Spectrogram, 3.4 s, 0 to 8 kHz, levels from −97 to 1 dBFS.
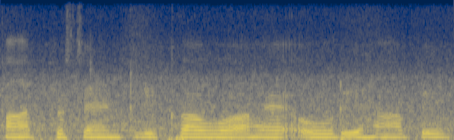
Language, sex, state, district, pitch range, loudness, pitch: Hindi, female, Haryana, Jhajjar, 195-205 Hz, -15 LUFS, 200 Hz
